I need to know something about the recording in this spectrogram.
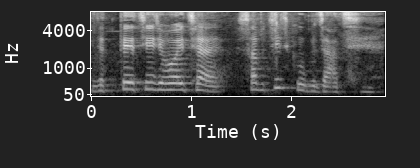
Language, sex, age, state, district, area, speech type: Maithili, female, 30-45, Bihar, Begusarai, rural, spontaneous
